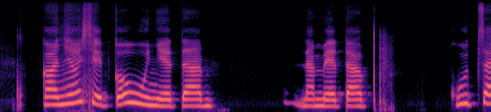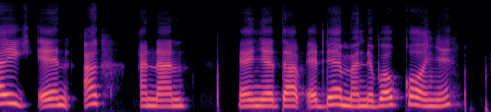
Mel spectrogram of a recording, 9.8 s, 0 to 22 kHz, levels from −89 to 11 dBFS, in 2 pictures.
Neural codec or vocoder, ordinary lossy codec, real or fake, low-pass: autoencoder, 48 kHz, 32 numbers a frame, DAC-VAE, trained on Japanese speech; none; fake; 19.8 kHz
